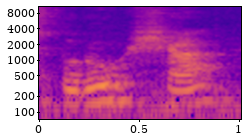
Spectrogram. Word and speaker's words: Purusha: Y esto es Purusha, Sha es una S retrofleja, ahora no me voy a extender.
